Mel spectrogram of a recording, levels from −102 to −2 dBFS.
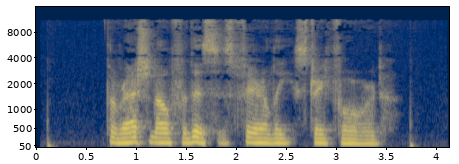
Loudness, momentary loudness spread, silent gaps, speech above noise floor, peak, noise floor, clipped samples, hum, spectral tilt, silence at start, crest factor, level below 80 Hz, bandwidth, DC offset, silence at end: -22 LUFS; 9 LU; none; 47 dB; -6 dBFS; -69 dBFS; under 0.1%; none; -5.5 dB/octave; 0.1 s; 18 dB; -48 dBFS; 11.5 kHz; under 0.1%; 0.35 s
